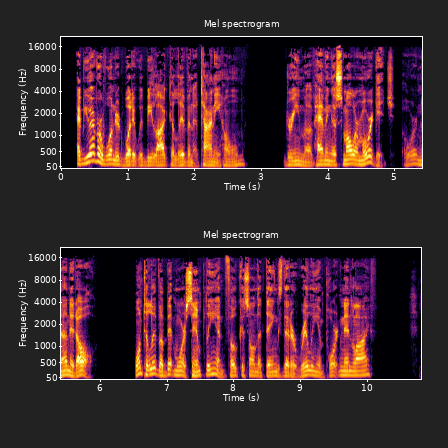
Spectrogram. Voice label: audiobook example non fiction voice overs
